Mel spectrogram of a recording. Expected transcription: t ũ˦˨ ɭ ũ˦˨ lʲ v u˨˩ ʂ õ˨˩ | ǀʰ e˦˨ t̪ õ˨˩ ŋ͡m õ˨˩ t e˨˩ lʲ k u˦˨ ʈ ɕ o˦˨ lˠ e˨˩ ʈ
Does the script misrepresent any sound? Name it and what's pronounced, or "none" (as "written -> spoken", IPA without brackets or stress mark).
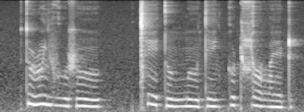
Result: none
